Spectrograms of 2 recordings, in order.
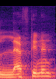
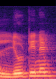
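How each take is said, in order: First: The word starts with left, with an f sound. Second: The word starts with loo, with no f sound. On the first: "British English में जब इसको आप प्रोनाउंशिएट करेंगे तो लेफ्टिनेंट पढ़ेंगे" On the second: "American English में जब आप इसको प्रोनाउंशिएट करेंगे तो ल्यूटिनेंट पढ़ेंगे"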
